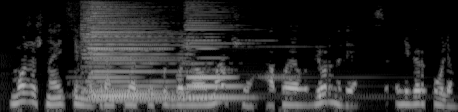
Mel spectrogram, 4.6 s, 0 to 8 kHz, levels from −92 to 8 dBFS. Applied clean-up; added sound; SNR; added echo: classical method spectral subtraction.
